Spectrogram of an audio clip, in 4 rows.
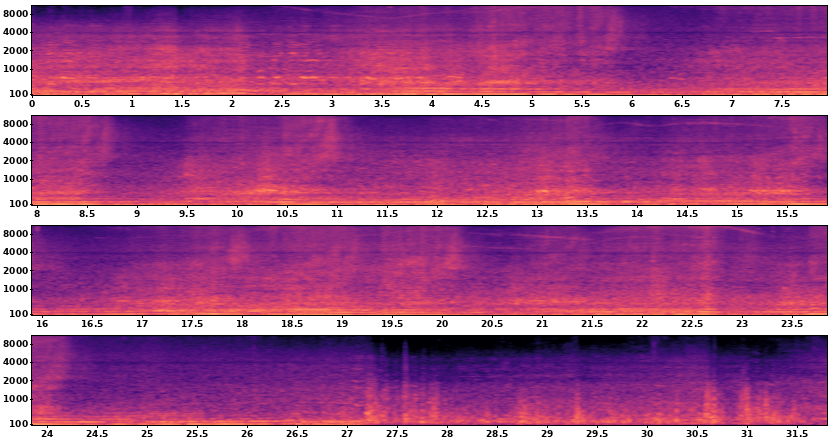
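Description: Several racing trucks' diesel engines driving past in a pack, their engine notes stepping up and down as they accelerate and shift, overlapping from truck to truck. The engine sound drops away about 27 seconds in as the last trucks pass.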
